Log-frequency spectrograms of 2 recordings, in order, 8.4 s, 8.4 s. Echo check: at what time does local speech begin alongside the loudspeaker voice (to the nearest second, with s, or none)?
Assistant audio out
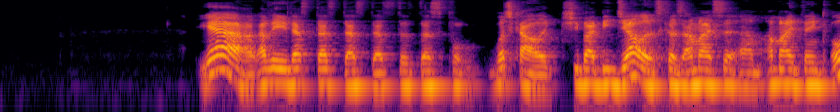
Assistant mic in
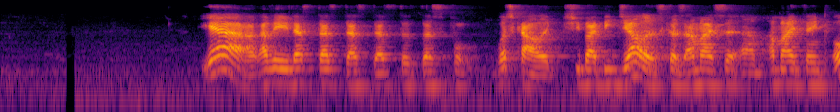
none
